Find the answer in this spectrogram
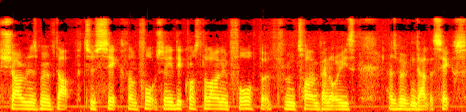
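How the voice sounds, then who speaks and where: Over noticeable background noise, a man talks very fast at a medium pitch with fairly even intonation. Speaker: esports race commentator. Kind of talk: live commentary. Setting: live stream. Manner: casual, hesitant with fillers.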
